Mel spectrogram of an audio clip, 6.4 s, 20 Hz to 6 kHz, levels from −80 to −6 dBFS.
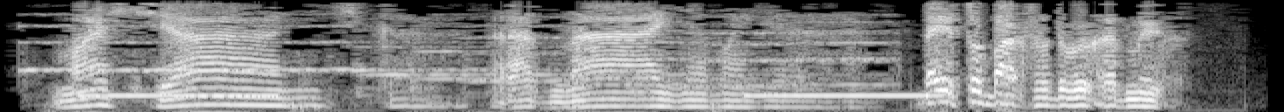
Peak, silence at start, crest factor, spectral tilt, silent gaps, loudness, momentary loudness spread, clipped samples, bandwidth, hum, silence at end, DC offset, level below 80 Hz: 0 dBFS; 0.1 s; 10 dB; -5.5 dB/octave; none; -10 LUFS; 12 LU; 1%; 6 kHz; none; 0.45 s; under 0.1%; -44 dBFS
